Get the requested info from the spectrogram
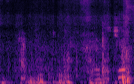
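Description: Low, indistinct voices in short fragments, over faint handling noise from the plastic-wrapped machine being shifted in its cardboard box.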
